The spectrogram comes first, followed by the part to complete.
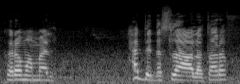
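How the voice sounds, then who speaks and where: An actress playing a proud, defensive older matriarch with an Egyptian accent, speaking firmly and rhetorically. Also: female voice, mid-range voice, steady tone, rapid-fire, far from the mic, a little hiss or hum, lightly acted. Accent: Egyptian Arabic. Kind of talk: TV drama acting.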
